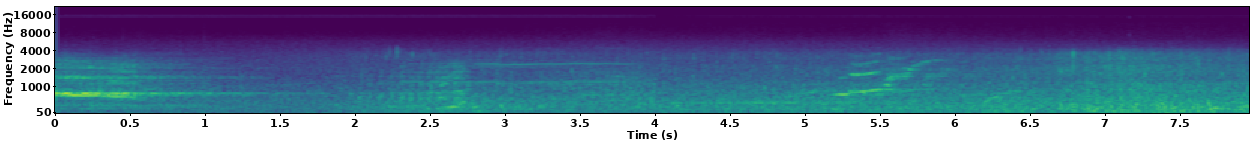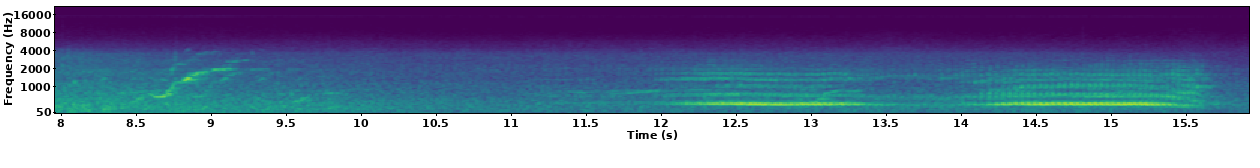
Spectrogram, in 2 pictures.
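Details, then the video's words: Whale song phrases: short rising whoops in the middle, then two loud, drawn-out harmonic moans about two seconds apart near the end, set against steady ocean hiss. "Song of the Whales"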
